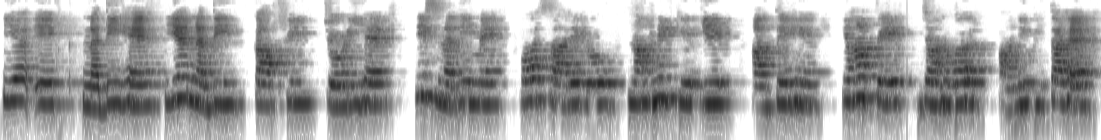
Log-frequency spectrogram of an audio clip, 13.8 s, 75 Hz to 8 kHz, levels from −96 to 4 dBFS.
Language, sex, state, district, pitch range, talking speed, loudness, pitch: Hindi, female, Bihar, Lakhisarai, 245-260 Hz, 115 wpm, -21 LUFS, 255 Hz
